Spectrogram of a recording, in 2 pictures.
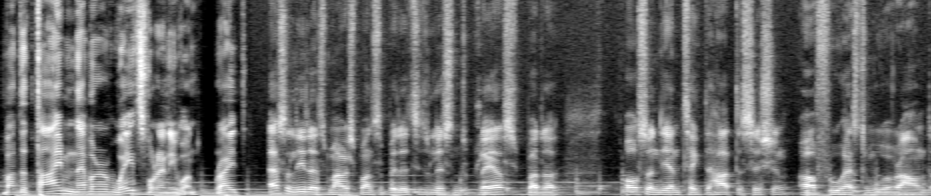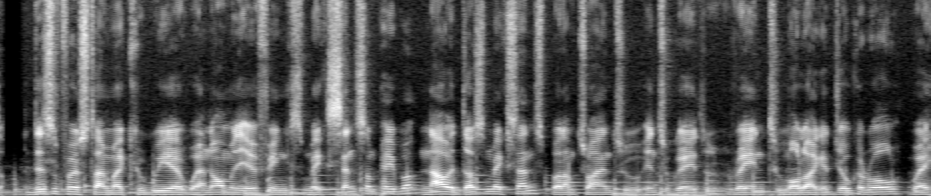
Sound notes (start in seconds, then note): none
